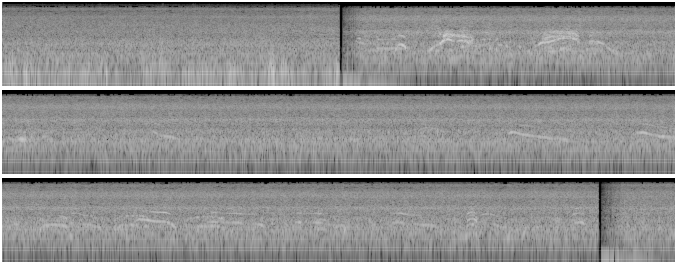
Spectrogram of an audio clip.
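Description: River water rushes steadily along the Muktikhola river bank near Siliguri, a dense continuous roar with a brief louder burst near the start and a voice murmuring faintly beneath it.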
